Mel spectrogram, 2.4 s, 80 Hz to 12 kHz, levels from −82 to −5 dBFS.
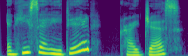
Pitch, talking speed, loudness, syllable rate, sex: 245 Hz, 180 wpm, -15 LUFS, 4.0 syllables/s, female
